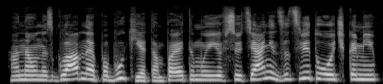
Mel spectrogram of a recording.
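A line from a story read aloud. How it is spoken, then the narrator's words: Explaining. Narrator (Russian): пояснила Зоя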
